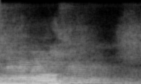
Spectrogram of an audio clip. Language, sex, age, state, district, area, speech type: Gujarati, male, 60+, Gujarat, Amreli, rural, spontaneous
